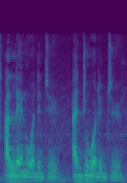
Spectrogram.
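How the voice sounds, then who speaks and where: A man guesting on a talk show, relaxed and laughing easily as he explains with examples. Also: low voice, fast talker, a little hiss or hum. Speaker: guest content creator. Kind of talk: casual interview chat. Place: TV studio.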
